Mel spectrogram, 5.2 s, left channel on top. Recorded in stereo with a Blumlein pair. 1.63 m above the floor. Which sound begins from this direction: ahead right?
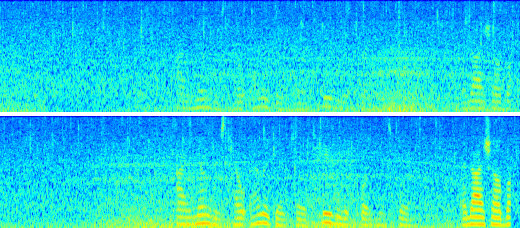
A woman speaking, at 1.8 s.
